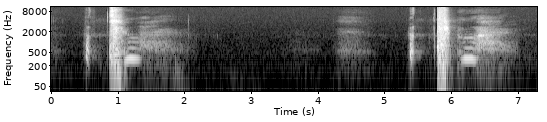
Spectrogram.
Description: This is all induced, I have no allergies or hayfever!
